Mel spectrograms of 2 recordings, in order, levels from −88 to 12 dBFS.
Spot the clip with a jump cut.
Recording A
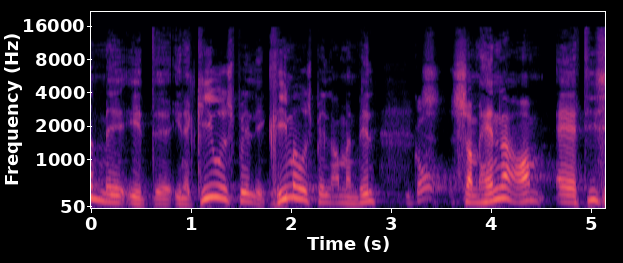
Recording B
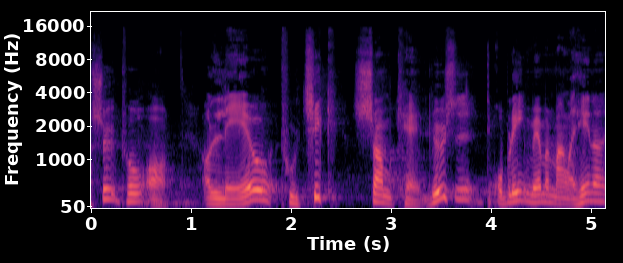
B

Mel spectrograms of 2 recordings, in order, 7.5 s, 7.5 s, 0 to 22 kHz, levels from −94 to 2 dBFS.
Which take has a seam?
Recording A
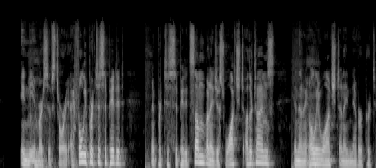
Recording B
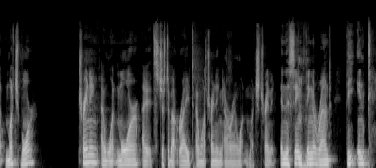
B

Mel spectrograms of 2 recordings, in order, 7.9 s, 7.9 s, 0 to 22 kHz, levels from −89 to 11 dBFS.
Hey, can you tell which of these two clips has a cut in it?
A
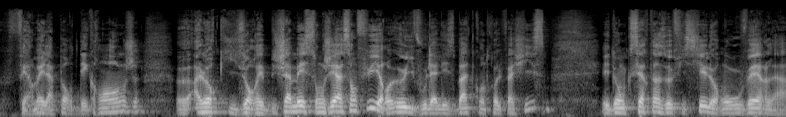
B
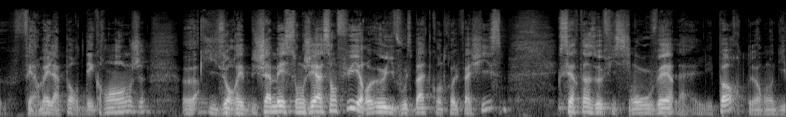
B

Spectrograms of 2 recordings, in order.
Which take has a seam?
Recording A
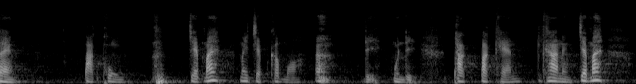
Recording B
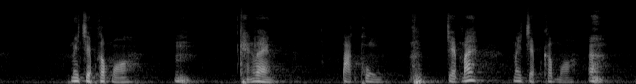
A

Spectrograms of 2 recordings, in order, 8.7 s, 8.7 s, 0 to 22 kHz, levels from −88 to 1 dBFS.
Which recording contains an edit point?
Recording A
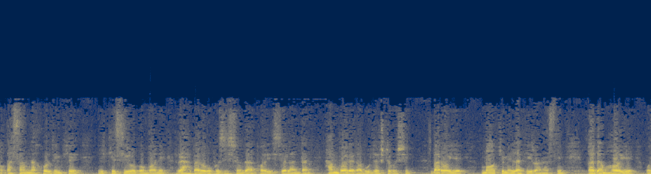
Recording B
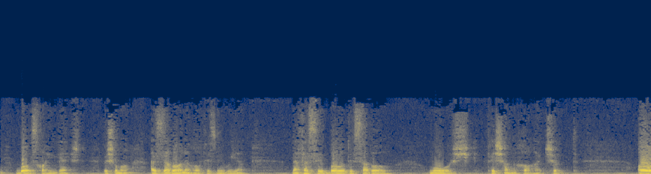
A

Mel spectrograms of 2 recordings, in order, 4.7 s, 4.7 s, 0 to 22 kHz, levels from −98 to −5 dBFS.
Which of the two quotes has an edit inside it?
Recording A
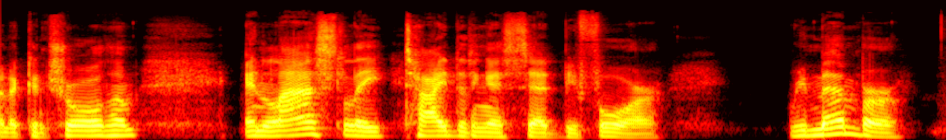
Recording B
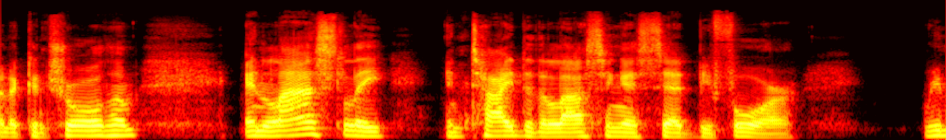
A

